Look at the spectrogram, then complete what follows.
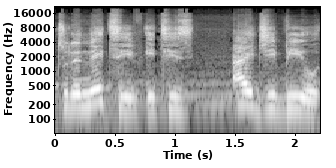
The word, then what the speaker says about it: Igbo: The word is now usually spelled and pronounced ibo o ebo but to the native it is Igbo o ego.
